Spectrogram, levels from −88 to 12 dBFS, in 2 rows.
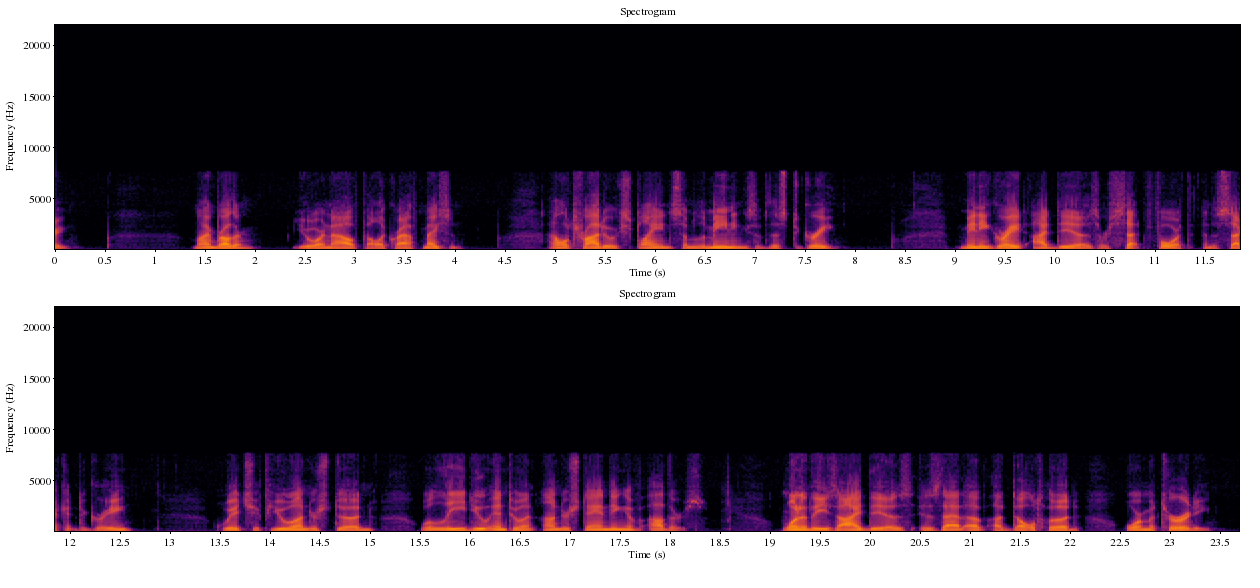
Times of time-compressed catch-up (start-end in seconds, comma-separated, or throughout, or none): none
